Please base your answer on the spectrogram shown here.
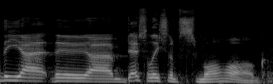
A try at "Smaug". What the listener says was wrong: The desolation of Smaug. Not smog. No, Smaug.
